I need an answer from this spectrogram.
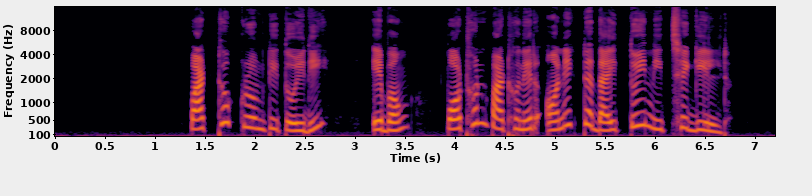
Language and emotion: Bengali, neutral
